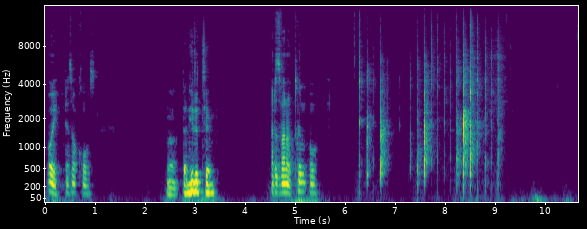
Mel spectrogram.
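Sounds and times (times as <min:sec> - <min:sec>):
speech: 0:00.1 - 0:01.1, 0:02.4 - 0:03.5, 0:04.5 - 0:05.5
hand clapping applause: 0:06.2 - 0:09.3.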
